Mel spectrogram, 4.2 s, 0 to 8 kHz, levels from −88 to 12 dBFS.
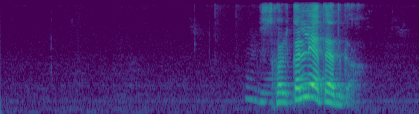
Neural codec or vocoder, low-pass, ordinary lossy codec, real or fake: none; 7.2 kHz; none; real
